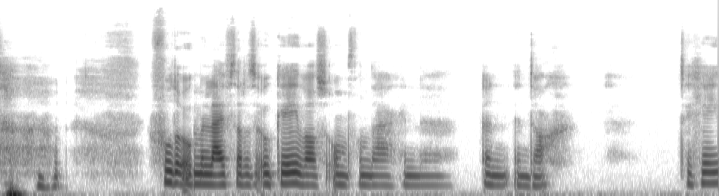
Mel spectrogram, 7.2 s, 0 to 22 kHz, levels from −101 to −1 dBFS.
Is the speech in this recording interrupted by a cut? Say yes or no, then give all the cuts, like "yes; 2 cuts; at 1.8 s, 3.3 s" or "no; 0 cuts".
yes; 2 cuts; at 1.9 s, 4.6 s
